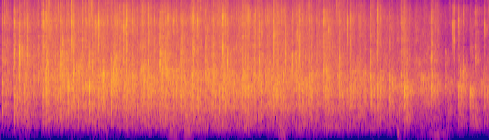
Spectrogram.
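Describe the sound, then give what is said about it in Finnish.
An audience claps steadily for the full five seconds to warmly welcome a guest, a dense, even wash of many hands with no voices rising above it. “Hänen aivoissa ja mielessään löytyy hyvin monenlaista erilaista informaatiota ja kuvioita, joita hän on yhdistellyt uniikilla tavalla, joten annetaan hänelle oikein lämpimät. Tervetuloa, aplodit.”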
